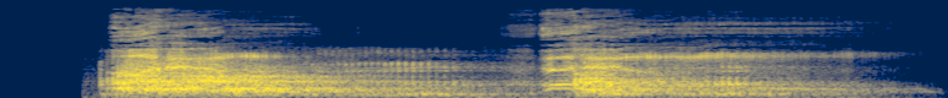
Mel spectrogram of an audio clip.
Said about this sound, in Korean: 길동이가 홍의 손을 맞잡고 호랑이 등에 올라타자 호랑이가 길동이 집을 돌아보며 천둥 같은 소리를 냈어.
